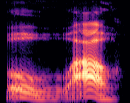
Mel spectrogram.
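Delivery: put-on low, stunned reaction in an African accent; stunned African cabbie. A narrator's reading. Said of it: "African cab driver was just as stunned".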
